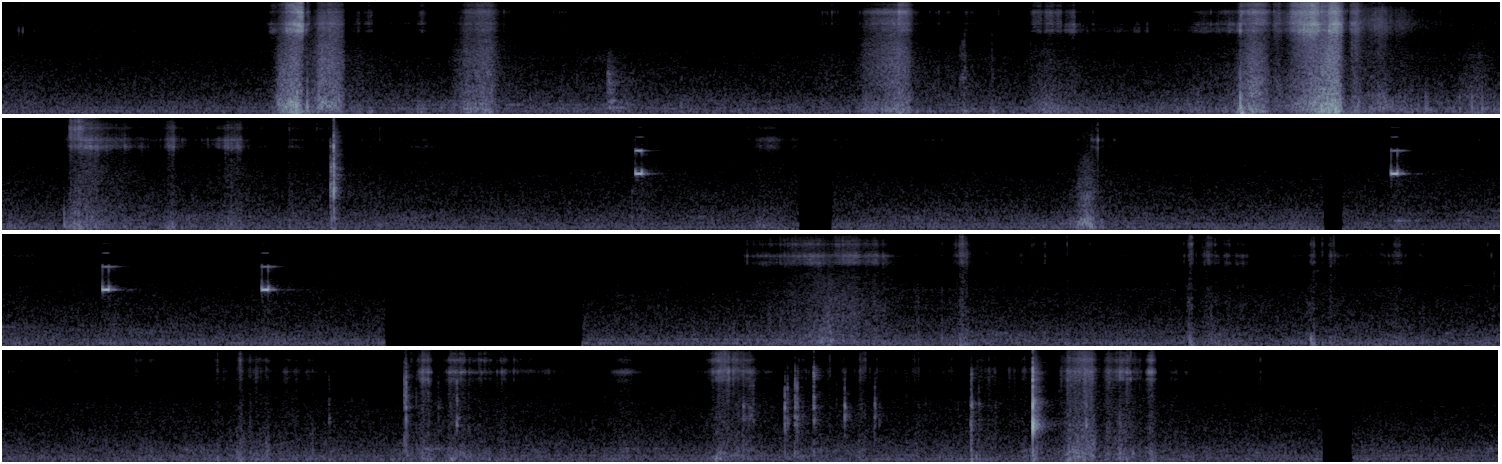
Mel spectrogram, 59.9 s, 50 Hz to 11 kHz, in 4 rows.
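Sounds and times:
rustling: 8.2s - 19.3s, 51.9s - 57.6s.

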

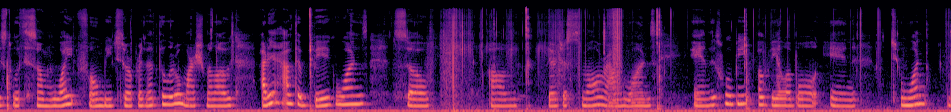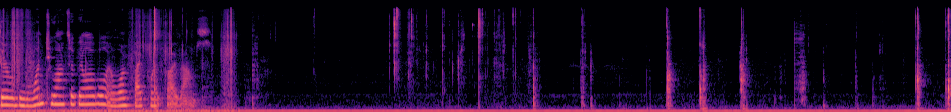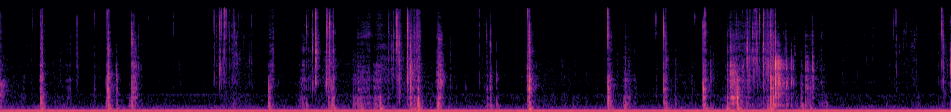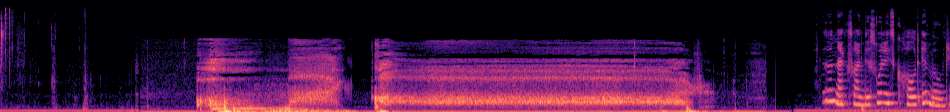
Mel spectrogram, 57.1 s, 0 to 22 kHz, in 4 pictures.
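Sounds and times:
loud muffled sound: 45.8s - 48.6s.

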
